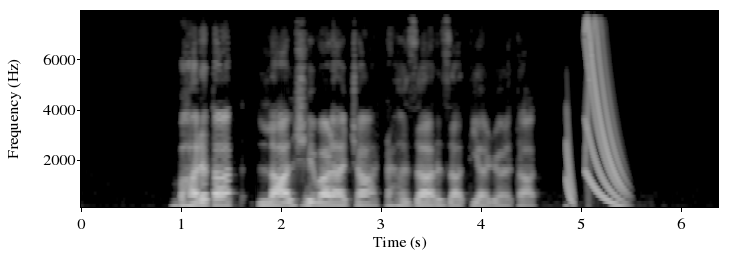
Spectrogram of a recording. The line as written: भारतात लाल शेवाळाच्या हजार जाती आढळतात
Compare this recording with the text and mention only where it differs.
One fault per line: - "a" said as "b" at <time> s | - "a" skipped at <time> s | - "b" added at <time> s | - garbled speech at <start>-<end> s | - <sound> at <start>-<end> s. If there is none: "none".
- chirp at 4.8-5.5 s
